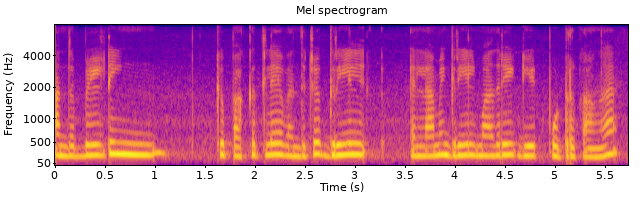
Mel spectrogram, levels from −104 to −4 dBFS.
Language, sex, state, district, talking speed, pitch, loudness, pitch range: Tamil, female, Tamil Nadu, Namakkal, 115 wpm, 225 Hz, -15 LUFS, 210-235 Hz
